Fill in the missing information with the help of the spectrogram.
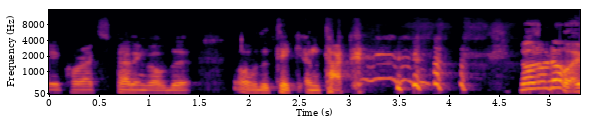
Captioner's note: laughs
